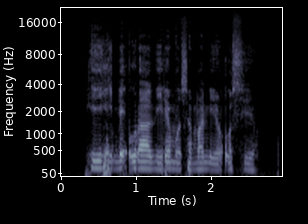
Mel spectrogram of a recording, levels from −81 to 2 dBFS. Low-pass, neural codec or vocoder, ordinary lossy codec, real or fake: none; codec, 44.1 kHz, 3.4 kbps, Pupu-Codec; none; fake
